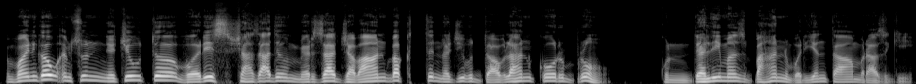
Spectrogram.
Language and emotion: Kashmiri, neutral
